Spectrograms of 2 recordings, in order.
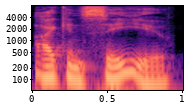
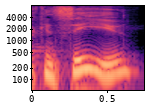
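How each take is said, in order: First: It sounds stern, warning and reproachful. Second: It sounds warm, cheerful and encouraging. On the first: The child has been caught misbehaving. "when they're secretly pinching their sibling's neck" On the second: The child is being watched with pride. "when they're out on the baseball field"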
